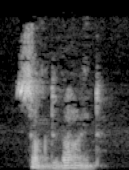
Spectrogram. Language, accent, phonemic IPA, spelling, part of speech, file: English, Southern England, /ˌsʌb.dɪˈvaɪd/, subdivide, verb, LL-Q1860 (eng)-subdivide.wav
- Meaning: 1. To divide into smaller sections 2. To divide into smaller sections.: To divide a plot of land into plots for residences; to convert open land into housing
